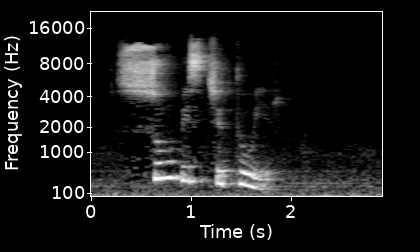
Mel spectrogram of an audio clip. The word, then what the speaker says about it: substituir: Então, substituir. Substituir. Substituir. Este B é mudo, né?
